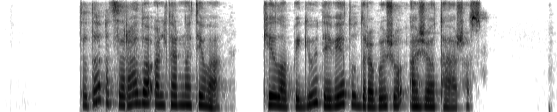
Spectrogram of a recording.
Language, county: Lithuanian, Vilnius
